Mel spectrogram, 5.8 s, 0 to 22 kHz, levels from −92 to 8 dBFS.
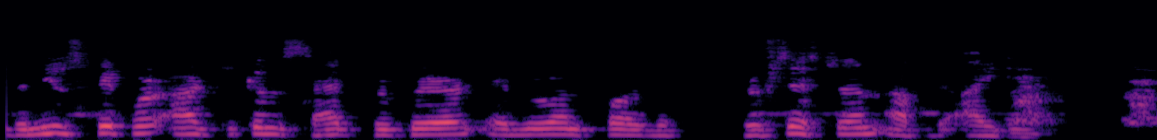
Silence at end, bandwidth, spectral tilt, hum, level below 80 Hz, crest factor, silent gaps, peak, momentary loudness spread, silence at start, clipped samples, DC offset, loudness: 0 s; 7 kHz; -6.5 dB/octave; none; -86 dBFS; 18 dB; 3.44-3.71 s, 5.35-5.60 s; -26 dBFS; 12 LU; 0.05 s; under 0.1%; under 0.1%; -43 LUFS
